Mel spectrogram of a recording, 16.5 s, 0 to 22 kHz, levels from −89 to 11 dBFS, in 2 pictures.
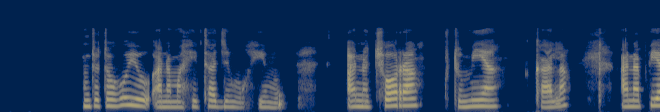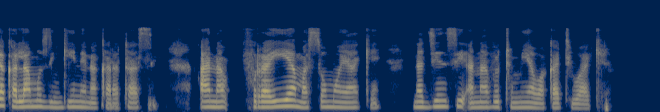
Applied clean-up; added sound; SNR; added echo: neural mask model Resemble Enhance denoiser.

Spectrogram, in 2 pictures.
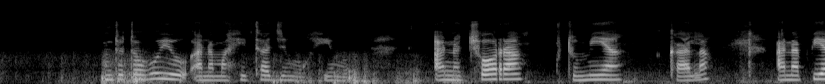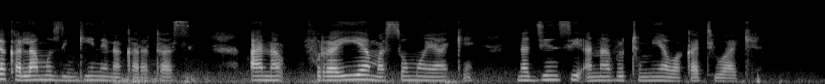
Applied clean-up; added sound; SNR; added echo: none; Thunder; 13 dB; none.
